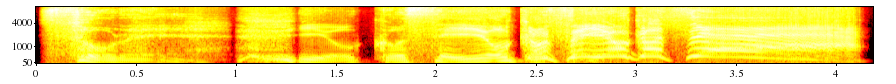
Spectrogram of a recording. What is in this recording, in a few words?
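voice, Japanese; Kibera; kingsraid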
